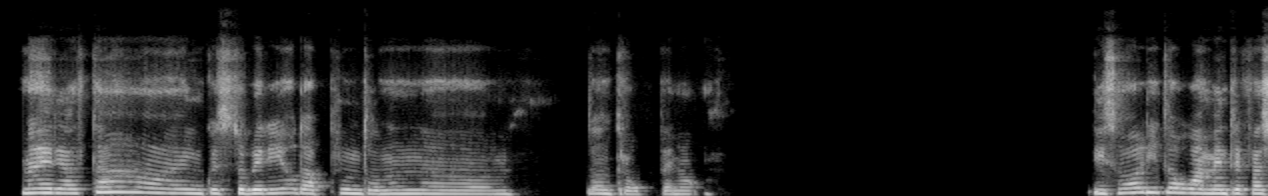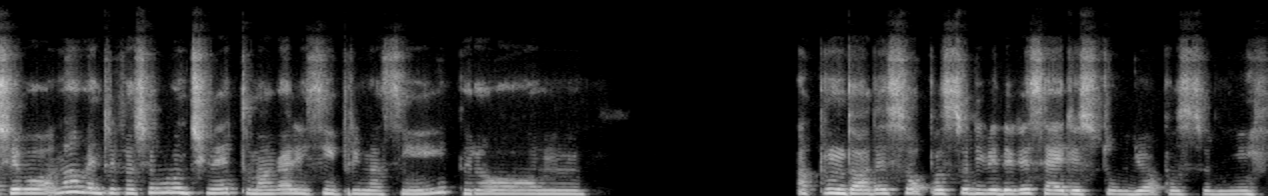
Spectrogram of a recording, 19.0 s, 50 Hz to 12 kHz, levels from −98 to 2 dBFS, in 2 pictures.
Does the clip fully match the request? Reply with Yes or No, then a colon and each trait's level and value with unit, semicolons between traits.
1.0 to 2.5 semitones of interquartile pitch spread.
No: average, 2.9 semitones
